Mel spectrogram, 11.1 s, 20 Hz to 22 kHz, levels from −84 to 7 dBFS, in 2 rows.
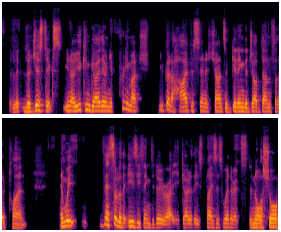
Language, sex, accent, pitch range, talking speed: English, male, Australian, 130-170 Hz, 250 wpm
